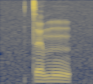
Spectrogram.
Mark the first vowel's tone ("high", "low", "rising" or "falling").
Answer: high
